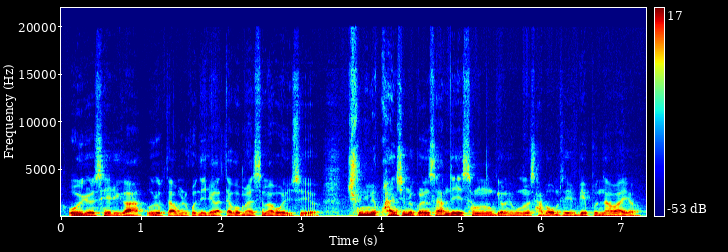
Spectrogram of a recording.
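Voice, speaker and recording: A man's voice: medium pitch, darkish tone. A middle-aged man preaching a sermon as pastor, in a conversational way, acting out the voices of the people he quotes.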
